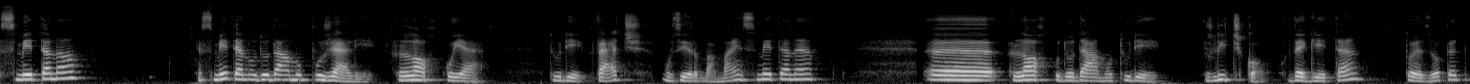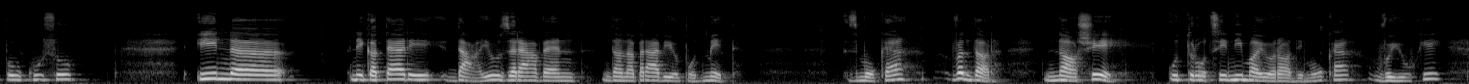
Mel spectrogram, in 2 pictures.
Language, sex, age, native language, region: Slovenian, female, 60+, Slovenian, Pomurje region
